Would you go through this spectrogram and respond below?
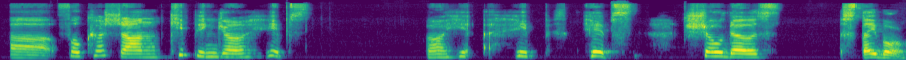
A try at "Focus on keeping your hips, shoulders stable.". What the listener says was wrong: Alright, that's good.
